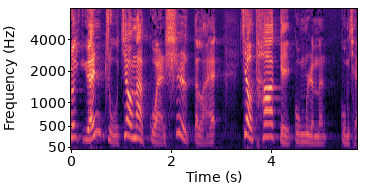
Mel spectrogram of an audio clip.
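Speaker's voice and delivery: slow, weighty stress on the word "steward".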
